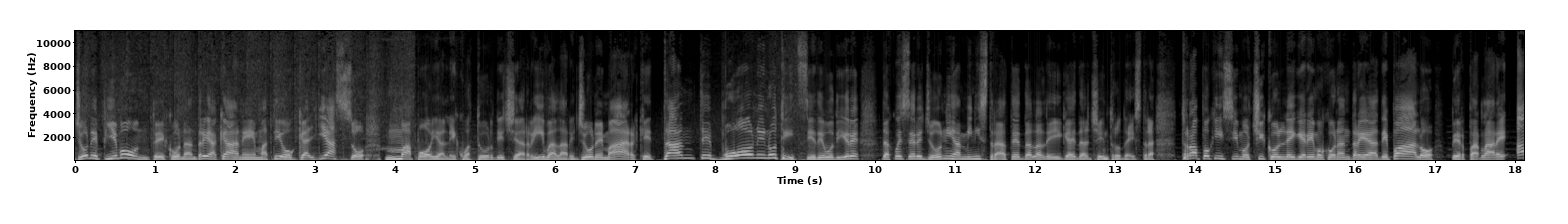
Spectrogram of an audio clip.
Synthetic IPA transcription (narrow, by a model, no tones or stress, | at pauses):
d͡ʒoːnepjemont̪ekonand̪ɾɛːakaːneːmːat̪ːɛːoɡaʎːasːomapːɔjalːḛkwa̰t̪ːord̪it͡ʃia̰rːiːvala̰ɾed͡ʒoːnemarket̪ant̪ebwɔːnenot̪it̪sːjed̪ɛːvod̪iːɾed̪akwest̪eɾed͡ʒoːniamːinist̪ɾaːt̪ed̪alːalɛːɡaed̪ːalt͡ʃɛnt̪ɾod̪ɛ̰st̪ɾa̰t̪ɾɔpːɔkisːimot͡ʃikolːeɡeɾeːmokonand̪ɾɛːad̪epaːlo | perparlaːɾe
